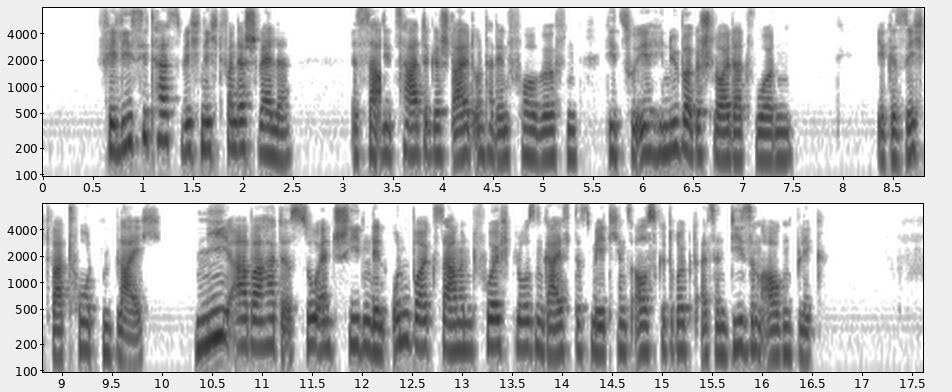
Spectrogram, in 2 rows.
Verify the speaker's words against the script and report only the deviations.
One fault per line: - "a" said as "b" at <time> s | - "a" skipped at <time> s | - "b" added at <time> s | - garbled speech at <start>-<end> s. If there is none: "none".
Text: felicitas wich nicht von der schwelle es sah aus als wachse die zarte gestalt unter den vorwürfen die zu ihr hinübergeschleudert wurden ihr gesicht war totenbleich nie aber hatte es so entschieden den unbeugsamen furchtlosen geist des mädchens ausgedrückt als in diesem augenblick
- "aus als wachse" skipped at 3.4 s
